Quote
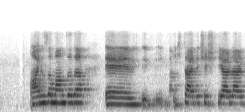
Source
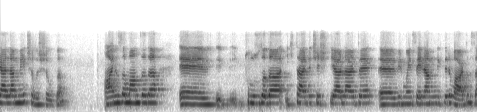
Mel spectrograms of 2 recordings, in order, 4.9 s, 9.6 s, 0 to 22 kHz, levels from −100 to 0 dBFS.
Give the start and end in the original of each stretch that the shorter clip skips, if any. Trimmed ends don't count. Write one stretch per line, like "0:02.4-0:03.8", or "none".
0:04.9-0:05.6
